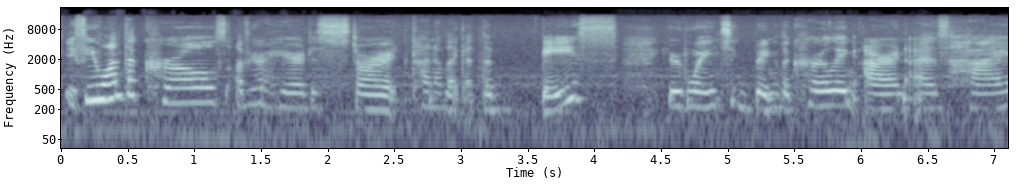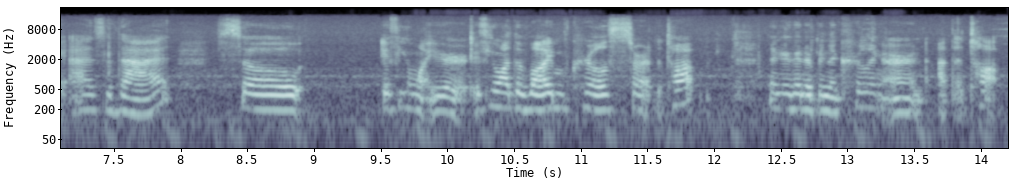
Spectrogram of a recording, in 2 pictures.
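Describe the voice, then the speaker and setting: A young woman with a sore, hoarse throat, chattily explaining step by step how she curls her hair. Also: medium pitch, moderate pace, fairly bright tone, low-quality recording. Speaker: beauty vlogger and hairstylist. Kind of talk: casual hair tutorial. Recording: noticeable background noise.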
